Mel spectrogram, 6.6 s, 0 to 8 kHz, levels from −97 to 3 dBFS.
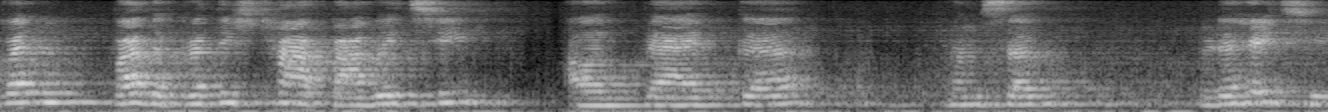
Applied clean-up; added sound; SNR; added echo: neural separator model SepFormer DNS4.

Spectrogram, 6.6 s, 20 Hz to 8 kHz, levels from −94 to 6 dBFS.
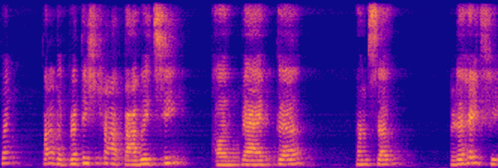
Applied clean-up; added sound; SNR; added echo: neural mask model DeepFilterNet 3.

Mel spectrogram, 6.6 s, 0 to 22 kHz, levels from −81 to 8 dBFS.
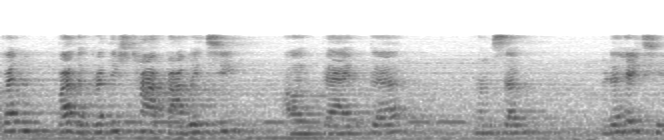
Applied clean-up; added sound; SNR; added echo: none; Bird; 15 dB; reverberation time 0.4 s.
